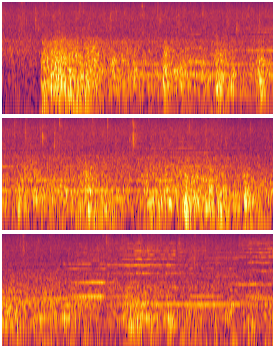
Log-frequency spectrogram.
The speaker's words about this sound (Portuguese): Com a persistência da chuva, as pessoas iam se recolhendo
